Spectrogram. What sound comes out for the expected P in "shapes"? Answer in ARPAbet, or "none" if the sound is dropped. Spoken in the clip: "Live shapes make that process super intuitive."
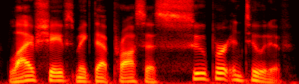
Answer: F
